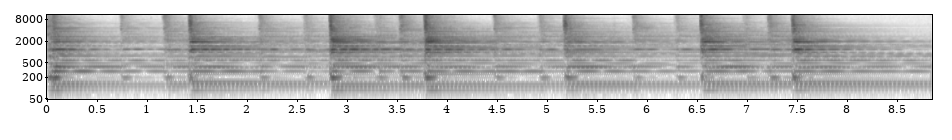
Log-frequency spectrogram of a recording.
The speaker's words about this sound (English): And the more advanced strumming pattern that sounds like this.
